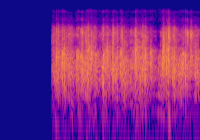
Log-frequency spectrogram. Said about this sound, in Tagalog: All right. Palakpakan for Redell Ferrer.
